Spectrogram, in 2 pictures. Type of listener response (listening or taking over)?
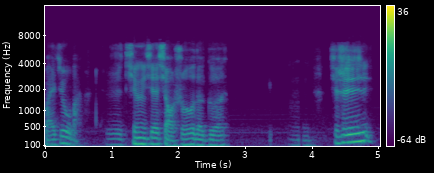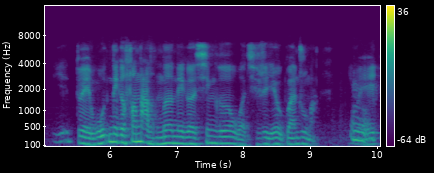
listening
